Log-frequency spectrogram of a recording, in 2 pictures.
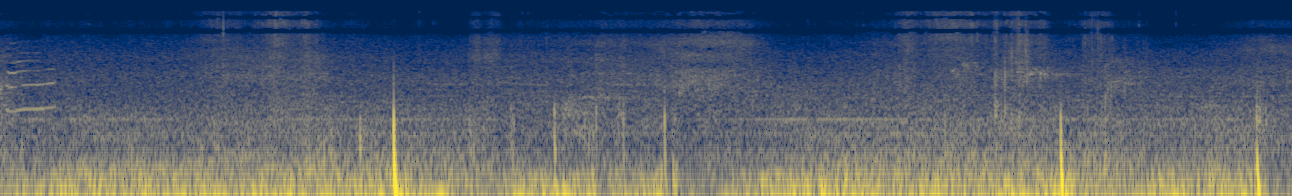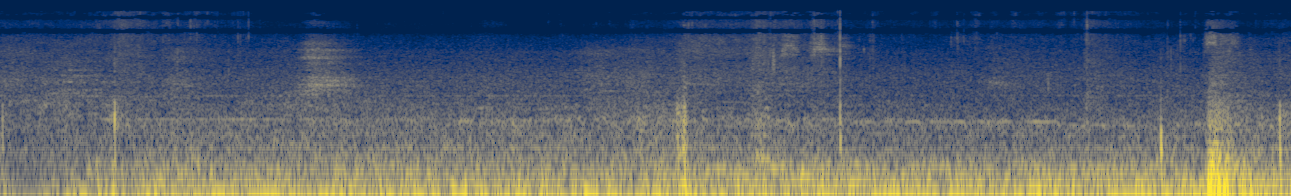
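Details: A stray cat meows softly outdoors. The faint, drawn-out mews rise over a constant low rumble of background noise, with occasional clicks and knocks.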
